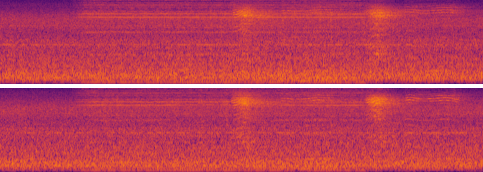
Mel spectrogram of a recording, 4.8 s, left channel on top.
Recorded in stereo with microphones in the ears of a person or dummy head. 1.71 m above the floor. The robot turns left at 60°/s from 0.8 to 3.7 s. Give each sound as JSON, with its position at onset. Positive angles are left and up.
{"t": 2.3, "sound": "a squeak", "azimuth_deg": -120, "distance_m": 9.0}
